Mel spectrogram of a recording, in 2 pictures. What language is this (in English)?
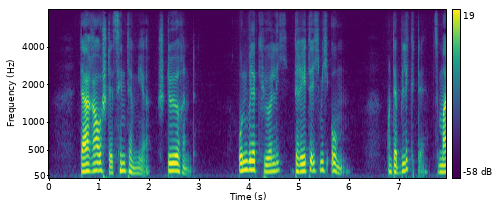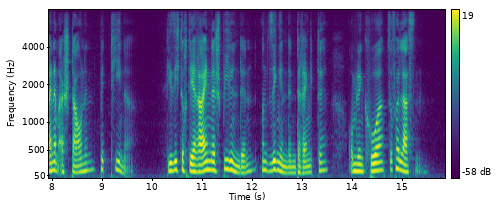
German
